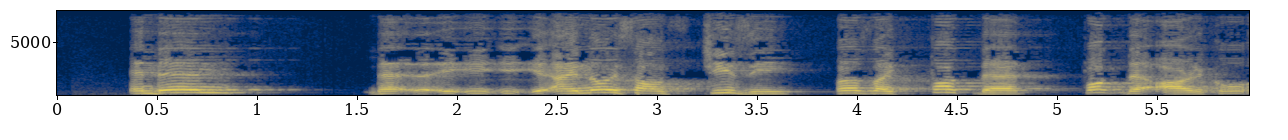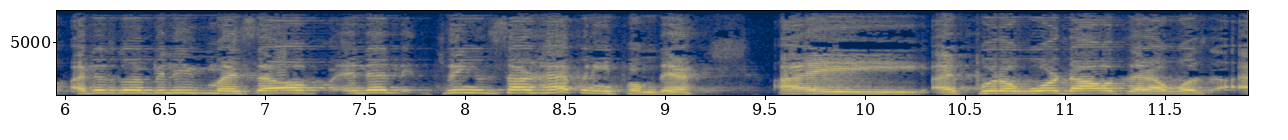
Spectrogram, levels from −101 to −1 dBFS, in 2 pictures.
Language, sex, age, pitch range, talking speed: English, male, 30-49, 195-255 Hz, 190 wpm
